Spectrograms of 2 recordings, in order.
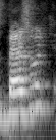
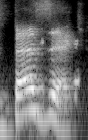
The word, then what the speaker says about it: Beswick: right so next week james beswick uh besik dad damn it i say his name wrong see you think i'm better than your name it's bezik i have said i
